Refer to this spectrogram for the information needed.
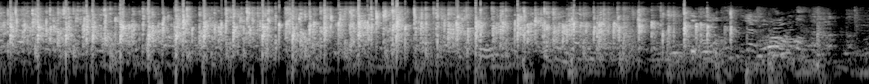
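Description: An audience applauds steadily, with dense, crackling clapping that holds strong for several seconds before thinning out and fading toward the end.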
